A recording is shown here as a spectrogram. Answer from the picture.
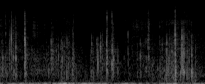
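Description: Thin plastic bag crinkling and rustling as hands rummage through it, a quick run of small crackles.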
